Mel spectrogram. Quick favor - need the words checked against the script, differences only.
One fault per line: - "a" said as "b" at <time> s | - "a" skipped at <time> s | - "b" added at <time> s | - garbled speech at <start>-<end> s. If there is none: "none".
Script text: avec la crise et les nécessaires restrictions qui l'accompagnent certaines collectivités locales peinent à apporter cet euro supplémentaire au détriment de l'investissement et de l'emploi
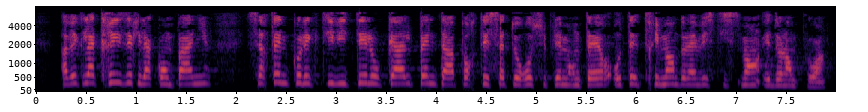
- "les nécessaires restrictions" skipped at 1.0 s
